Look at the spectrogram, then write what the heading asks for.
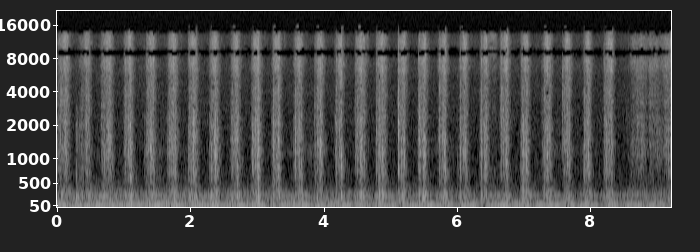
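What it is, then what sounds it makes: Cotton denim jeans pockets being rubbed. Fingertips pull the white pocket linings out of dark stretch cotton denim jeans and rub them. The result is a steady, even series of soft brushing and scraping strokes over a constant low hum.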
